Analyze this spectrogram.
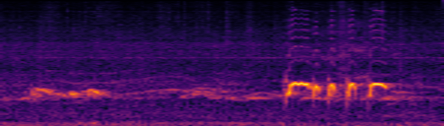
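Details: Local and cemani zebra doves singing in duet: low wavering coos, then a loud, fast burst of four or five crisp stuttered notes near the end.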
